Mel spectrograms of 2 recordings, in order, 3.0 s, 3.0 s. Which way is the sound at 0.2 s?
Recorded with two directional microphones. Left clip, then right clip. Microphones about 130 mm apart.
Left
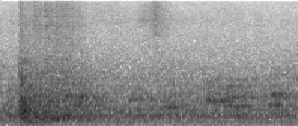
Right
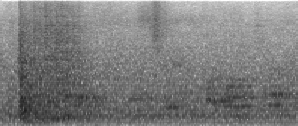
20° right (ahead or behind).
